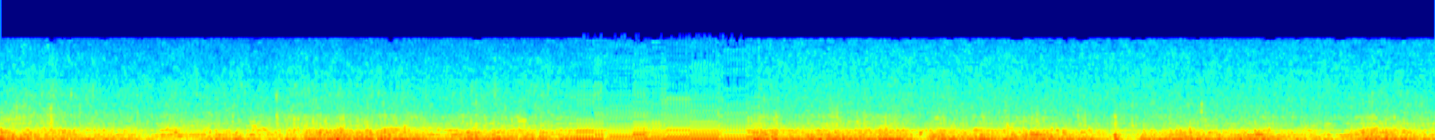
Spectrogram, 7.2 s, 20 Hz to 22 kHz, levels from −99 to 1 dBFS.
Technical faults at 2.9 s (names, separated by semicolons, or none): robotic sound from repeated short buffers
